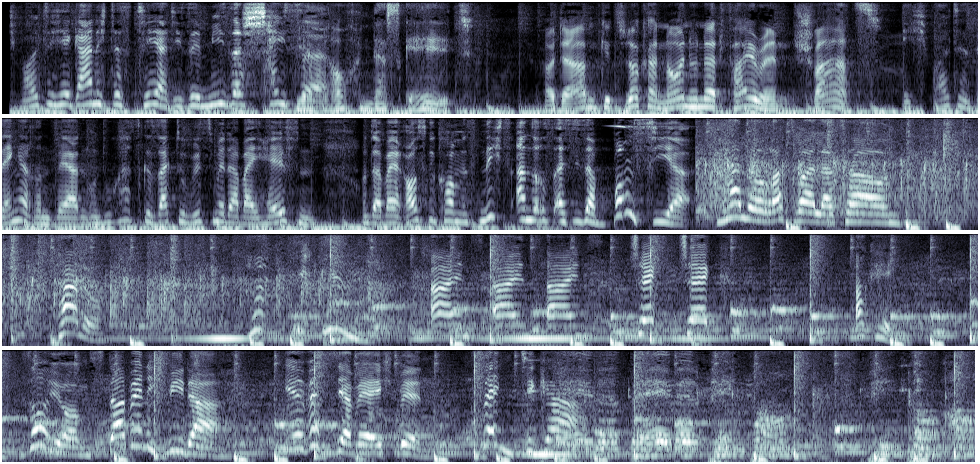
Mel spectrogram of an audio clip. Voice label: hoerspiel normale stimmlage mit gesang; LOFT VOICES

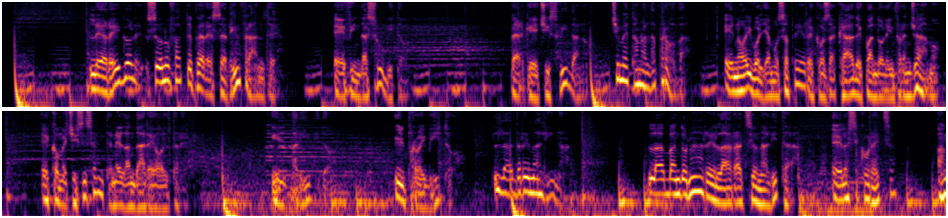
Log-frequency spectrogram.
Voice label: Imagefilm, Italian; Commercial (Werbung)

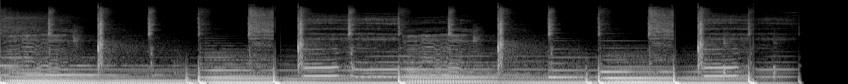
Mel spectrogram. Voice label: Kino Werbung

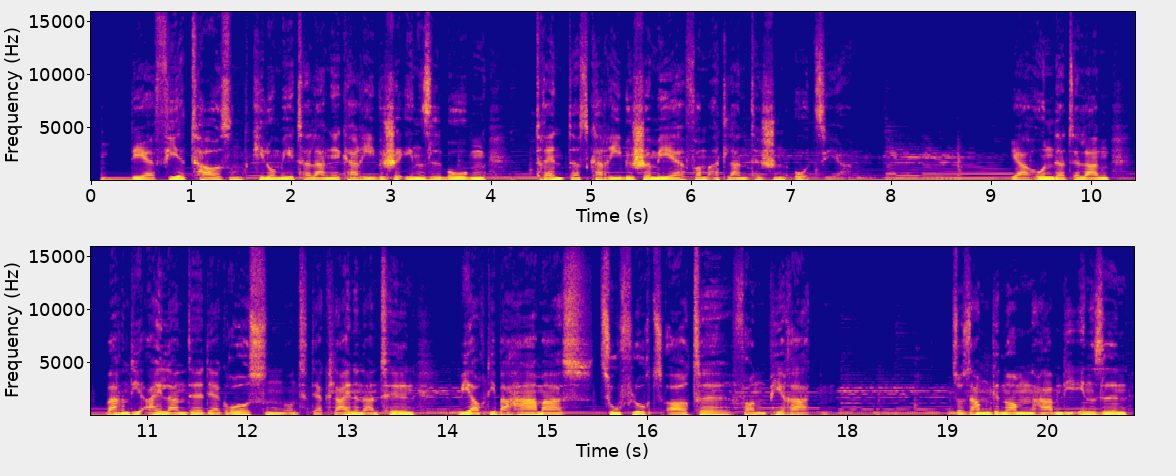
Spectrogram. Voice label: Reisedoku; LOFT VOICES

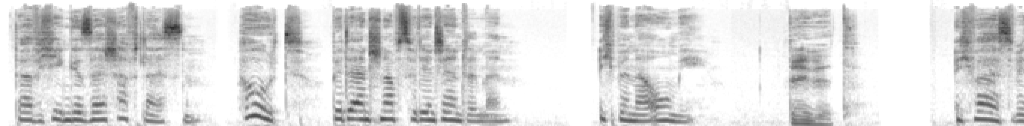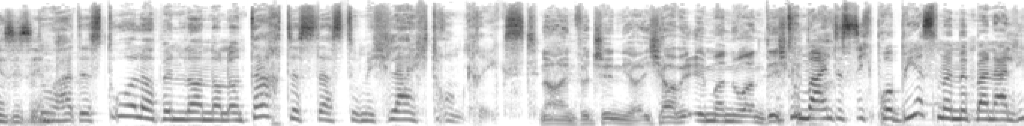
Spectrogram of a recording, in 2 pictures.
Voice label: Mix Synchron Hörbuch Gesang

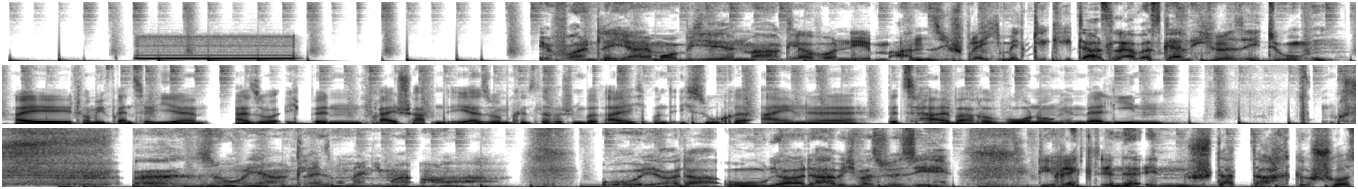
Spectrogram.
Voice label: SPOT

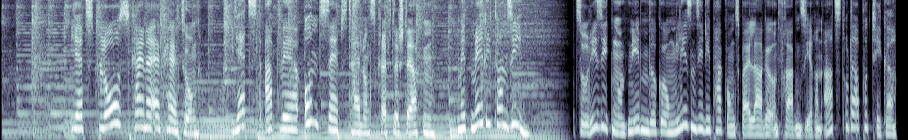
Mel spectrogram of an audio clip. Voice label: Werbung TV; Meditonsin

